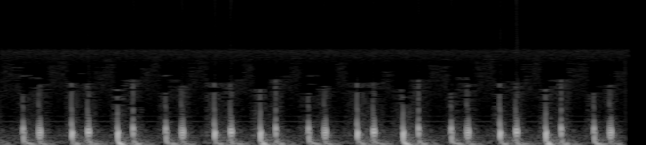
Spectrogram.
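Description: Fast heartbeat sound effect: paired low thuds repeating about twice a second, over a faint steady hum.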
